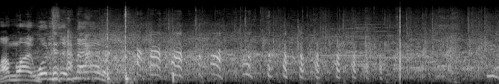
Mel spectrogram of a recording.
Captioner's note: laughter and applause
